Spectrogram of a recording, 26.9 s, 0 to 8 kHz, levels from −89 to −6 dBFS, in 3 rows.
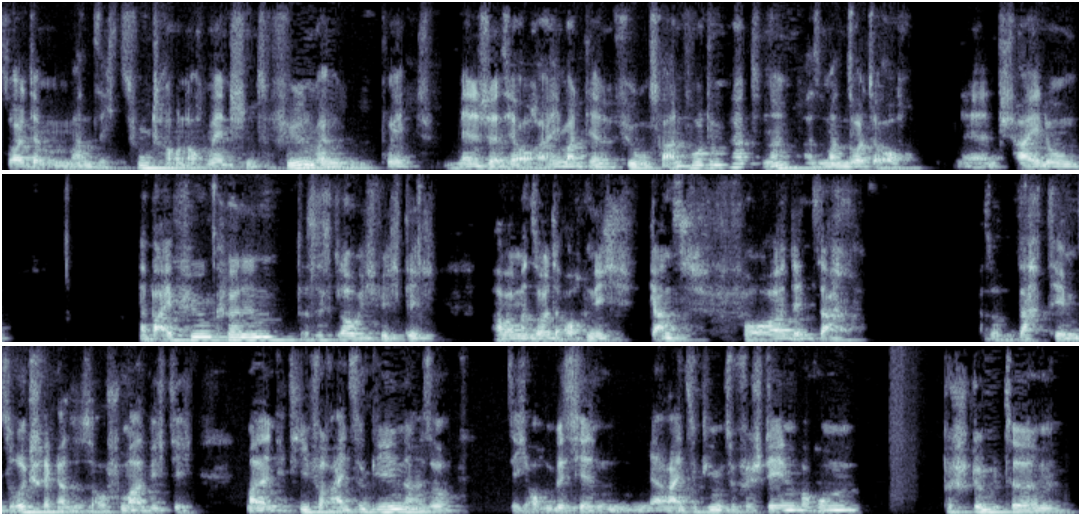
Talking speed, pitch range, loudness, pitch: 145 wpm, 100-120 Hz, -19 LUFS, 110 Hz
